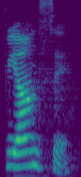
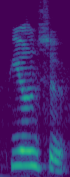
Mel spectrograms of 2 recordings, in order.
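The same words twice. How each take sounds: First: FIANCÉ as fee-ahn-say; English pronunciation. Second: FIANCÉ as fyon-seh with nasal vowel; French pronunciation. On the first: Teacher compares languages, English pronunciation of fiancé. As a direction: say "fiancé" the English way, ending in a clear -say. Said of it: "in English". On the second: Teacher compares languages, French pronunciation of fiancé. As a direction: say "fiancé" the French way, two syllables, weight at the end. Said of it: "in French". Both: Shown as a demonstration.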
